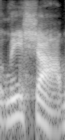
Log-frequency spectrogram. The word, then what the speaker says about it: Laoise: It says, but Laozi equals Lee Shaw, which... How the hell does L-A-O-I-S-E pronounce Lee Shaw?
